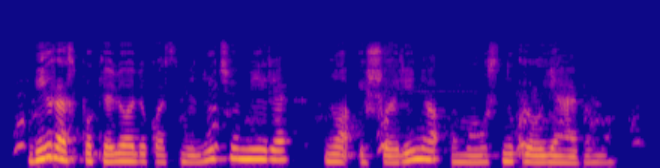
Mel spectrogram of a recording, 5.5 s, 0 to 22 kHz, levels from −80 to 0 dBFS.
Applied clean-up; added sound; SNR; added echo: classical method spectral subtraction.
